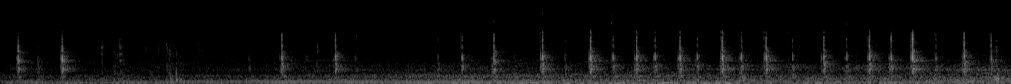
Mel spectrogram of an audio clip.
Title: BMW Z3 2.8 M52TU Vanos piston bearing play - before and after adjustment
